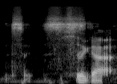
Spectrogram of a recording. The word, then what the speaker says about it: Sagat: Sagat.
